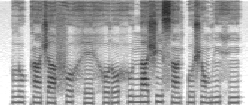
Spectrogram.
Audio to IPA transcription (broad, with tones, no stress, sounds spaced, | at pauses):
l u˧ k ã˧ ʃ a˧ f o˧ h e˧ h o˧ ɾ o˦ h u˦ n a˦ ʃ i˦ s ã˦ k͡p u˦ ʃ ɔ̃˦ b ĩ˦ h ĩ˦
